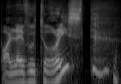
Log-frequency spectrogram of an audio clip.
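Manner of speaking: slow parlez-vous touriste in mock French; drawn-out mock French question. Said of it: "Do You Speak Tourist?".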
